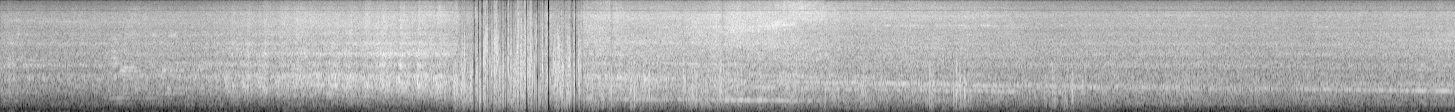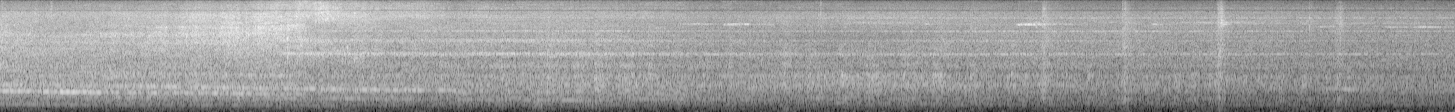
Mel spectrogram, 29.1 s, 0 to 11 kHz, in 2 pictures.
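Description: JR 205-series electric commuter train pulling into the platform and braking to a stop. A rush of wheel and running noise builds over the first few seconds as the train draws alongside, then a falling whine comes as it slows. The noise fades as the train comes to a halt.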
